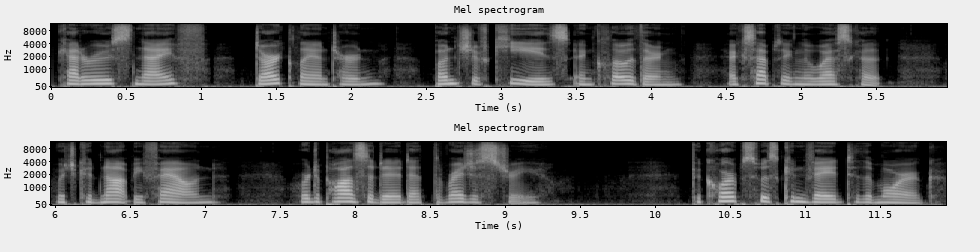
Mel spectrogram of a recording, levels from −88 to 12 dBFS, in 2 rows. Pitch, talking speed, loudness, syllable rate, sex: 170 Hz, 145 wpm, -20 LUFS, 5.1 syllables/s, female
